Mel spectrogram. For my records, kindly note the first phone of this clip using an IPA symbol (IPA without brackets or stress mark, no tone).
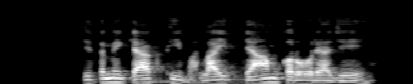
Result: d͡ʒ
